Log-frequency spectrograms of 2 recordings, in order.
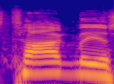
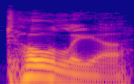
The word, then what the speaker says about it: Toglia: Swing and a miss, Toglia strikes out. 1 away. Apparently it's pronounced Tolia. I screwed up his name.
